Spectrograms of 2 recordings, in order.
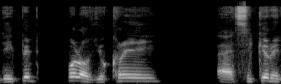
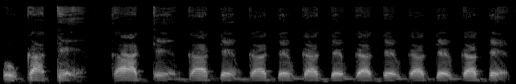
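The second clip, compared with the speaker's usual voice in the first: low, much softer repeated God damn; muttered curse; 8 semitones lower, 12 dB quieter than usual. Retold or imitated. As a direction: mutter it under your breath, over and over. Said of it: "He said".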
